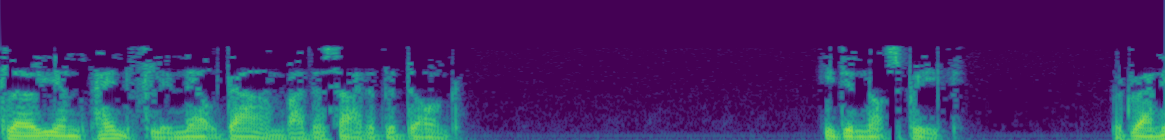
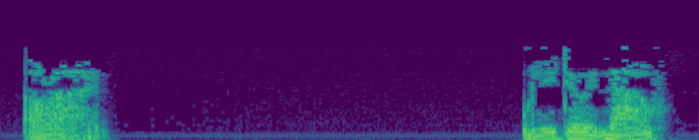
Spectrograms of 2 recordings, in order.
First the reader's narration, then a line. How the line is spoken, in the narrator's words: he said huskily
